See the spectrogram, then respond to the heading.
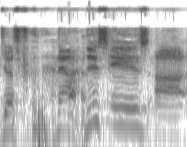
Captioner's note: laughter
